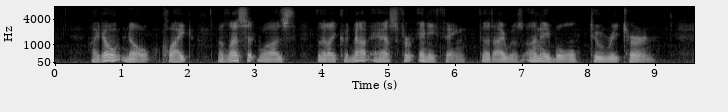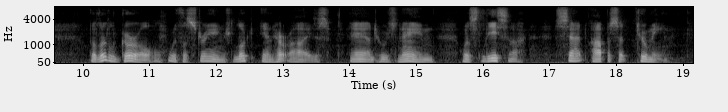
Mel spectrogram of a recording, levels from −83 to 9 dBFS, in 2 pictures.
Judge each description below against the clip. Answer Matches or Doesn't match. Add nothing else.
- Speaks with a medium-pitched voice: Doesn't match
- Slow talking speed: Matches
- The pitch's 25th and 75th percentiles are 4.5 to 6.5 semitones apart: Doesn't match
